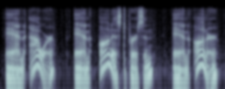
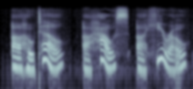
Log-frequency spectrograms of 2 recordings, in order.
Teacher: These h's are silent. So these words start with vowel sounds. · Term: silent h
